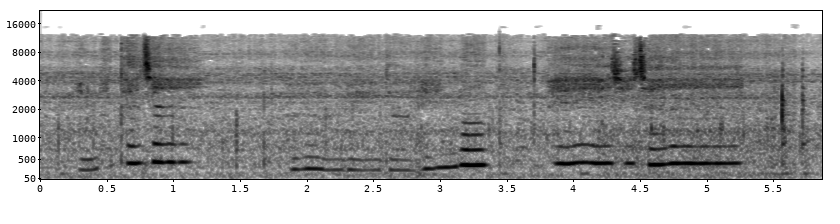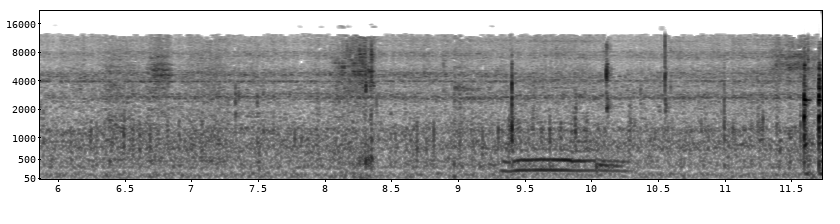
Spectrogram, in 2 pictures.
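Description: Soup bubbles and simmers in a pot.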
